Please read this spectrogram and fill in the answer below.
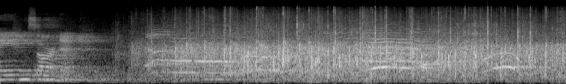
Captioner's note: audience applauds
